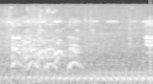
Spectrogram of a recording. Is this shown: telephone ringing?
no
